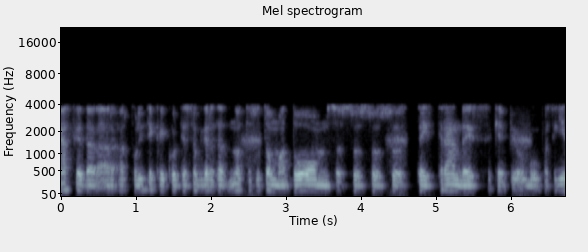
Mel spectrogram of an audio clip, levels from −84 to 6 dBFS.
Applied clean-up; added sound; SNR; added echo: none; Breathing; 15 dB; none.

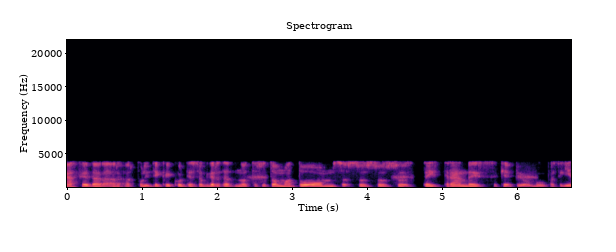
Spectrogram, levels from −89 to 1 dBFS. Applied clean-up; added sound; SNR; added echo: neural mask model DeepFilterNet 3.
